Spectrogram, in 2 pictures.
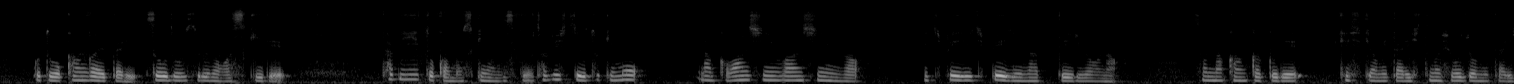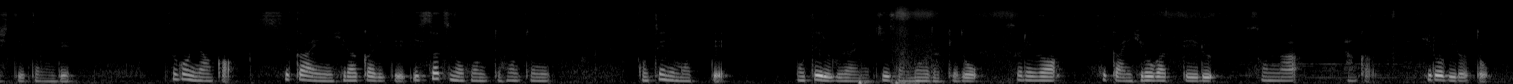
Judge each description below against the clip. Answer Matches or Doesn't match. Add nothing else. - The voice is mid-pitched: Matches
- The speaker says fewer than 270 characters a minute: Doesn't match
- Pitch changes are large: Doesn't match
